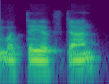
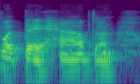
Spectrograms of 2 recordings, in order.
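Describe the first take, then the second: First: 'Have' is reduced to just a V sound. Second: 'Have' is said as a full word. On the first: The speaker calls it right. "that have can become like a, just a V sound" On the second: The speaker calls it wrong. "instead of"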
